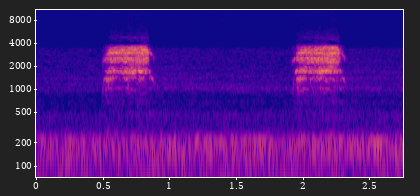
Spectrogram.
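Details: Owl at night, 1:41 AM on August 21, 2015, while stashing a rat. It gives two harsh, raspy screeches about a second and a half apart over a low background hum.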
